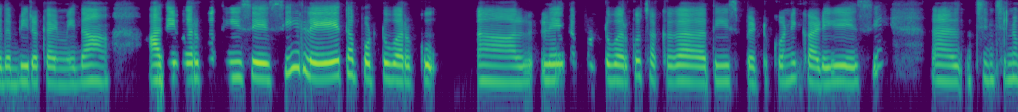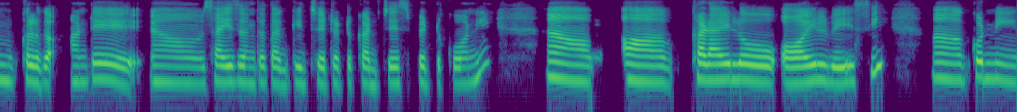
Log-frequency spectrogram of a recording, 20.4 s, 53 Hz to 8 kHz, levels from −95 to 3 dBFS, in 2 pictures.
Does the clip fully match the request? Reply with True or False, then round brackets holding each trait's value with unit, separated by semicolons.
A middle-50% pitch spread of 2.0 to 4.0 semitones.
True (2.6 semitones)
